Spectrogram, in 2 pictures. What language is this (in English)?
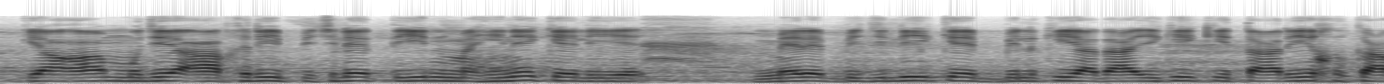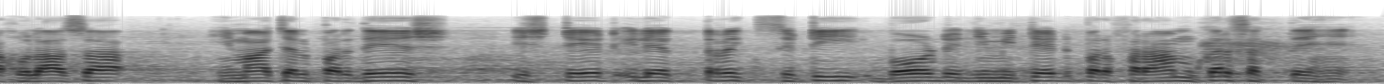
Urdu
